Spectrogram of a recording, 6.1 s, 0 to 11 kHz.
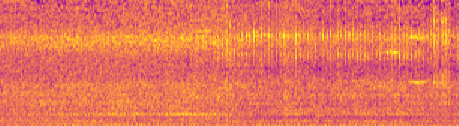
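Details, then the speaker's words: Easyride 150N GY6 scooter with D-type carb, auto enricher removed three days earlier: engine now warm, idling a steady, even putter at about 1,100–1,200 rpm without hunting. It no longer smokes, where before it smoked within about a minute. Normal warm idle. "so medyo mainit na ung ating makina nasa 1,100 RPM or 1,200 RPM so hindi pa rin naman umos"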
